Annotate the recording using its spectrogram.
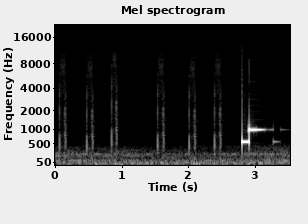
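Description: Footsteps tap at a steady walking pace.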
